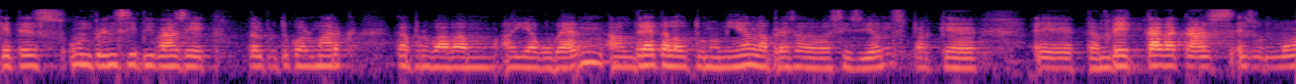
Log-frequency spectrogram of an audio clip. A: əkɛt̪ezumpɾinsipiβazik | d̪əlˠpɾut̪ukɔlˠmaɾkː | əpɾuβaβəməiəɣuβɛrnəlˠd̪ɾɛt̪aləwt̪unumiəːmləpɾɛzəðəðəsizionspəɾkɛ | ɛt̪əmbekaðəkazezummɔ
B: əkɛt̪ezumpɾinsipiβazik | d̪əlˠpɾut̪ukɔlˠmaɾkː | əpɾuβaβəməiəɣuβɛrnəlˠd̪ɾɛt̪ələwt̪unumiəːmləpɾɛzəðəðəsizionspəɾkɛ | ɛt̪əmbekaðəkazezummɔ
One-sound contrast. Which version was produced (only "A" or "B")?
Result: B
